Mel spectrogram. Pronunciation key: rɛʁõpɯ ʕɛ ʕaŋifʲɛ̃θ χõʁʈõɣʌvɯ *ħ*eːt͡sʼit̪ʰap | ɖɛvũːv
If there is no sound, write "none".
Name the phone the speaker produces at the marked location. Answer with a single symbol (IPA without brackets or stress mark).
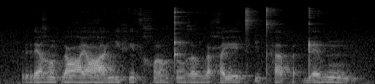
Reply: ħ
